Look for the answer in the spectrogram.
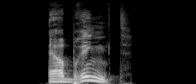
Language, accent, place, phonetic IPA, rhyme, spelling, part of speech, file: German, Germany, Berlin, [ɛɐ̯ˈbʁɪŋt], -ɪŋt, erbringt, verb, De-erbringt.ogg
- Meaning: second-person plural present of erbringen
